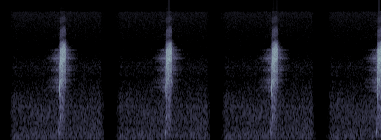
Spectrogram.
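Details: Looped sneeze sound effect: the same sharp sneeze burst repeats four times, about every two seconds, over a steady hiss.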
